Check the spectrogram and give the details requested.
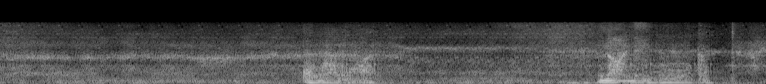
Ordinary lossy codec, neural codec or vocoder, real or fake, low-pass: none; codec, 16 kHz, 1.1 kbps, Voila-Tokenizer; fake; none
